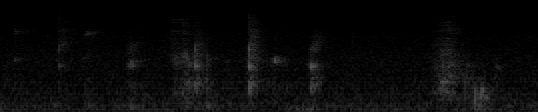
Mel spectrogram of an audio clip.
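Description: Faint chewing of a soft kefir fritter (oladushka), with a few small mouth clicks.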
